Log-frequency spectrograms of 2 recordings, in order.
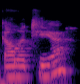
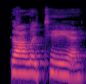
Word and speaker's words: Galatea: Is it Galatia? Galatea, yeah. Galatea.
